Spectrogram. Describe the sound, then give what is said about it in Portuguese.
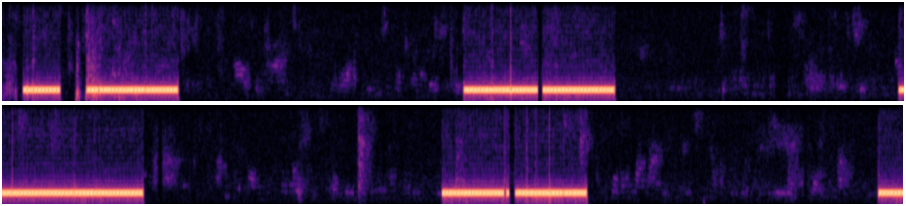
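Telephone ringback tone while a call is being transferred: four steady, mid-pitched tone bursts of about two seconds each, separated by long quiet gaps. “Transferindo a sua ligação. Por favor, aguarde.”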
